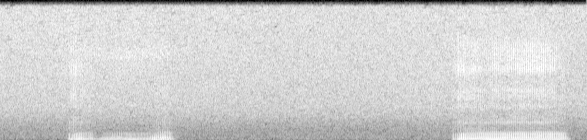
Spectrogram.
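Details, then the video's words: Dog snoring in its sleep, two low, buzzy droning snores about three seconds apart, the first wavering in pitch, the second steadier and a little louder, with quiet breathing gaps between. "my dog snoring"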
